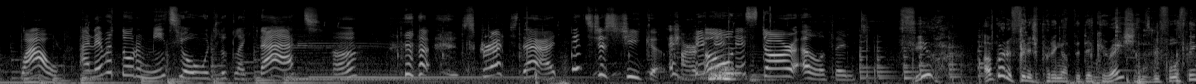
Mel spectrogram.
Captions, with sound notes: Wow! I never thought a meteor would look like that! Huh? Ha, ha! Scratch that! It's just Chiko... - (Laughs) - ..our own star elephant! Phew! I must finish putting up the decorations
